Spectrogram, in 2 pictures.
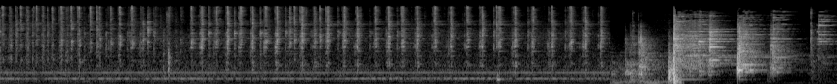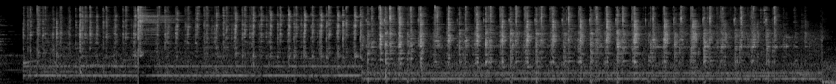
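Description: A 20-ton hydraulic shop press bearing down on a welded steel test piece: fast, even metallic clicking over a steady hum. Louder clanking comes about six to seven seconds in.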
